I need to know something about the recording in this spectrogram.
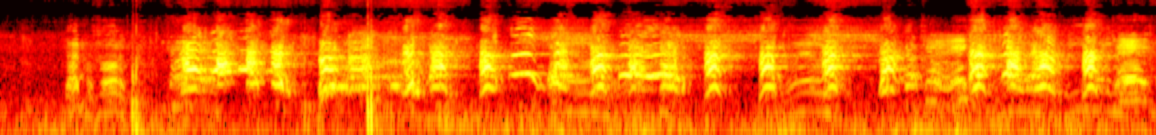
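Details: Dog during protection training barking in a fast, steady volley of sharp, loud barks, several per second, continuing almost without pause for most of the stretch.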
